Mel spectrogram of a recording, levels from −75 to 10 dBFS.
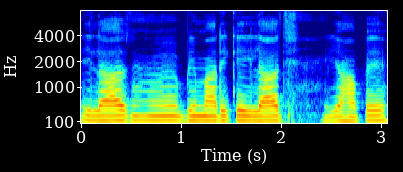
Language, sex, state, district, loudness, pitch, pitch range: Chhattisgarhi, male, Chhattisgarh, Rajnandgaon, -13 LUFS, 130 Hz, 125-130 Hz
